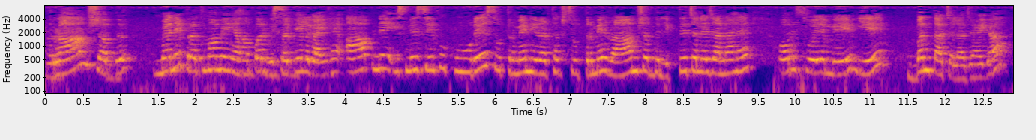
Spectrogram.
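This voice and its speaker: A woman's voice: high-pitched, measured pace, darkish tone. A woman teaching Sanskrit grammar step by step, patiently repeating the key terms. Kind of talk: classroom lesson explaining grammar. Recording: echoey room, faint background noise.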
